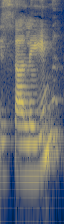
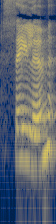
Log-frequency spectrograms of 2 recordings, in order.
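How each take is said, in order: First: The first vowel is short, the second long. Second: The first vowel is long, the second short. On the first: The name means peace or safety. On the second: The name is a place name.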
